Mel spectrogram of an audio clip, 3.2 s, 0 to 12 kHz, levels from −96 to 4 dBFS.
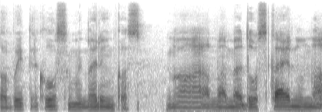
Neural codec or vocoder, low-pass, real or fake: codec, 24 kHz, 1 kbps, SNAC; 10.8 kHz; fake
